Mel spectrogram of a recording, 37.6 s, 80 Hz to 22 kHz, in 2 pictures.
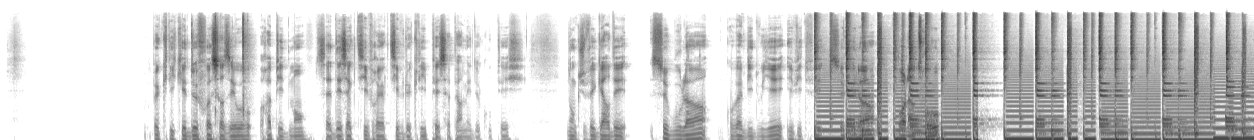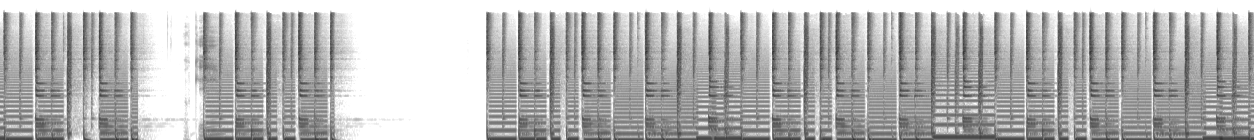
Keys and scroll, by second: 3.2 0, 8.2 Delete, 12.2 space, 14.7 space, 19.8 0, 20.9 space, 23.8 space, 25.5 Delete, 26.1 space.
